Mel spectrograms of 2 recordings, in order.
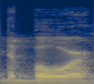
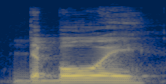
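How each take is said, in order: First: The name ends with an 'er' sound. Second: The name ends with an 'oy' sound. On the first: The speaker calls it right. "That's how you say it" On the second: The speaker calls it wrong. "not DeBoy"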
